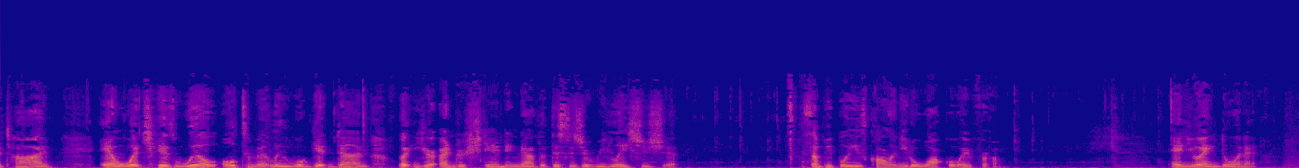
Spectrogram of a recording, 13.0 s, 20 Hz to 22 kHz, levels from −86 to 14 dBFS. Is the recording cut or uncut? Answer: uncut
